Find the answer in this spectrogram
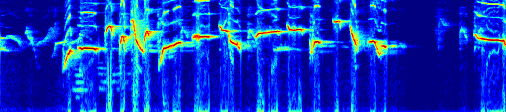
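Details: Kacer, the oriental magpie-robin, in full emotional gacor song showing off its isian: a continuous three-second run of loud whistled slurs, rising and falling notes and sharp clicks, a short pause, then another loud phrase begins.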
